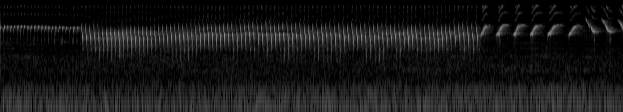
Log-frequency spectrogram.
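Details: Canary delivering a sustained, rapid, rolling trill of quick repeated notes for about six seconds, then switching to a series of separate sharp, rising chirps, with a faint hum in the background.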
